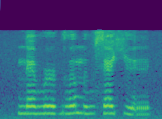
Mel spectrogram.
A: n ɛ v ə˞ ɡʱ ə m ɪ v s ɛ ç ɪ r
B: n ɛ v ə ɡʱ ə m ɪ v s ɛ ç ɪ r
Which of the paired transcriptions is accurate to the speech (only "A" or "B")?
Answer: A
